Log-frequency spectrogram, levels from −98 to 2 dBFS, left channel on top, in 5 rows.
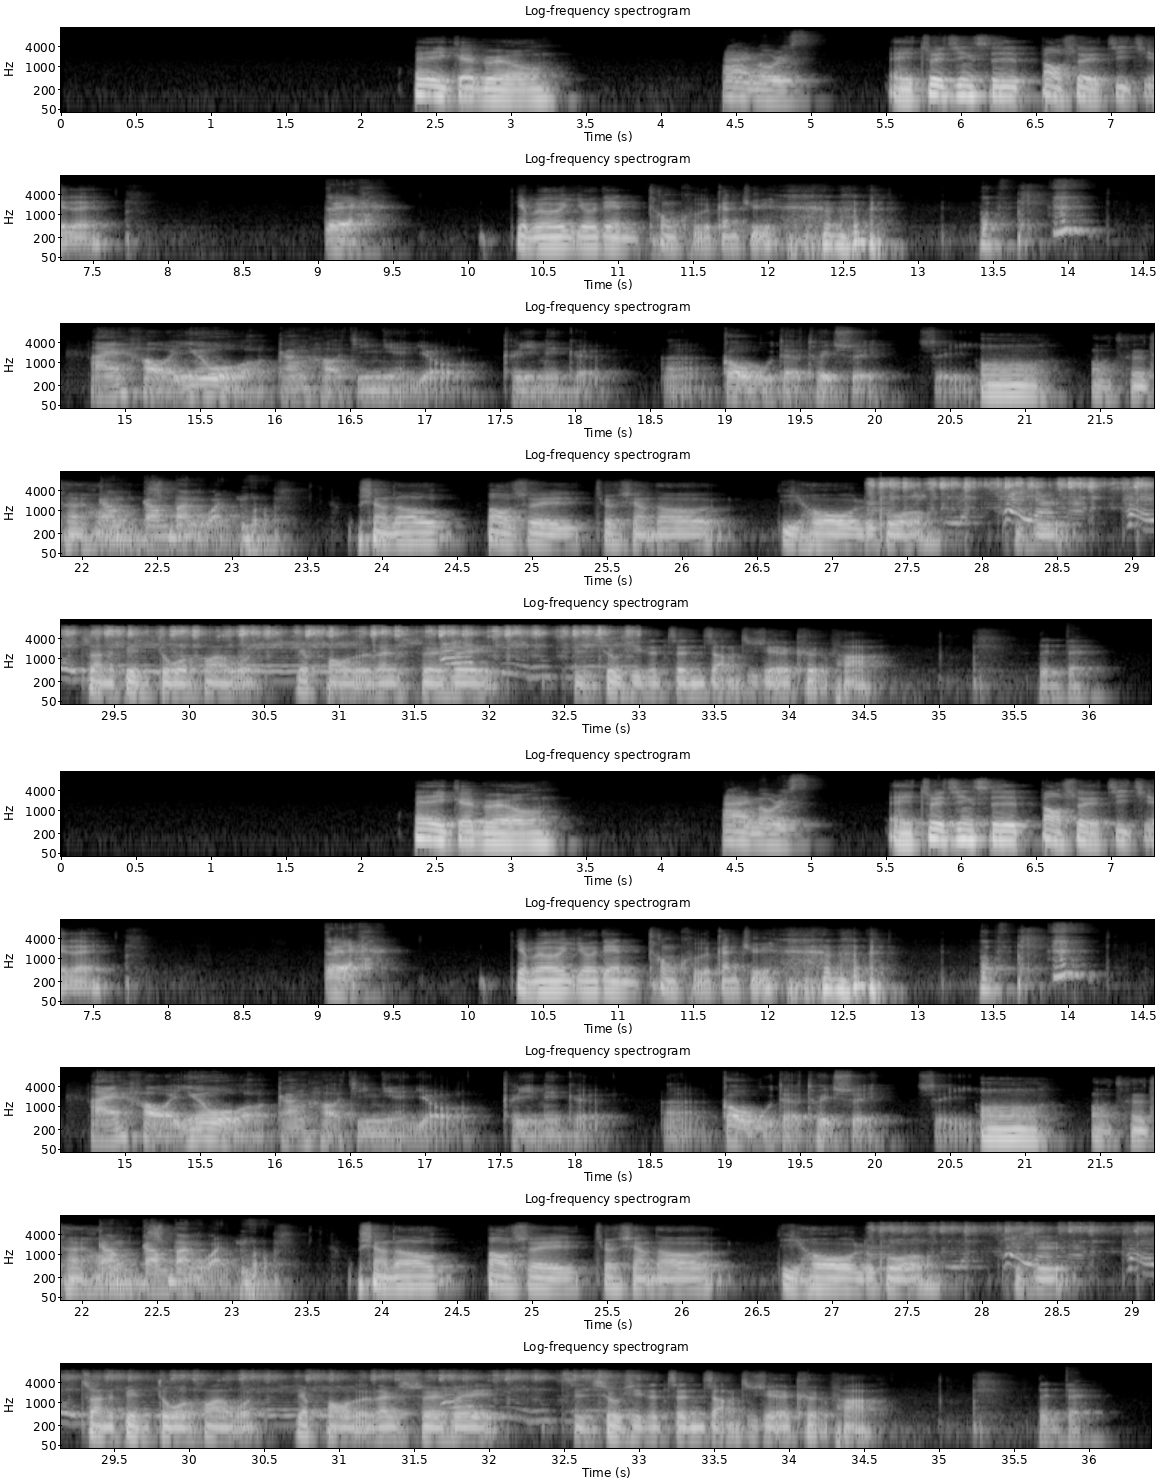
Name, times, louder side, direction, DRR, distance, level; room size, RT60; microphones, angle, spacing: voice 1, 2.4-3.3 5.5-7.6 10.3-12.8 20.7-21.2 21.4-22.8 23.8-26.2 26.7-27.7 28.1-28.6 29.3-32.0 32.5-34.6 35.2-35.4, right 1 dB, 20° right, 10 dB, 0.9 m, -27 dB
voice 2, 4.4-4.9 9.0-9.4 13.4-13.6 13.9-14.1 14.8-17.2 17.6-18.2 18.6-20.0 20.3-20.6 22.1-23.2 35.7-36.0, right 1 dB, 85° right, 6 dB, 2.9 m, -30 dB
sound 1, 27.2-33.0, left 11 dB, 55° left, 0.9 m, -30 dB
15.5 x 10.5 x 4.7 m, 0.33 s
head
